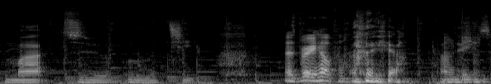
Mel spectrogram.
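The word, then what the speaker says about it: Matsuuchi: His last name is pronounced like Ma-zu-u-chi.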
